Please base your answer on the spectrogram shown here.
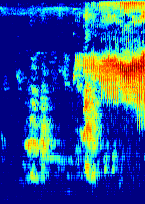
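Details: Canary in full, vigorous song: soft, low murmuring notes at first, then a loud, bright, high trill that starts suddenly and rolls on in rapid, even pulses to the end.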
